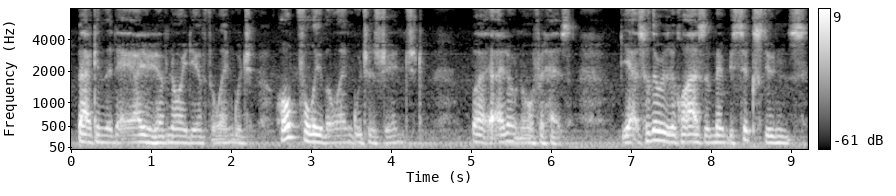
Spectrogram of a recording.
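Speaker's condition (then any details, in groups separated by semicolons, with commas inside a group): Cerebral palsy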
